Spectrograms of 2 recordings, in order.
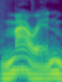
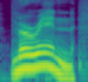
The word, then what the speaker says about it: Marin: local county names fresh this place whether you're referring to the county or the headlands is not Marian but and I hope you spot the subtle difference Marin believed to have been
